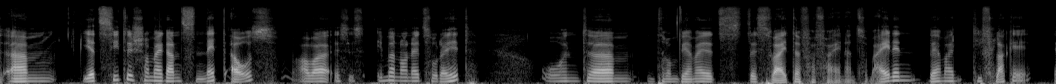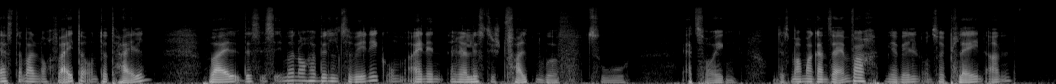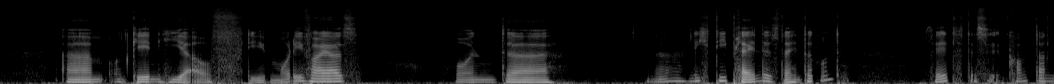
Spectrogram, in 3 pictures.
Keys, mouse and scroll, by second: 7.4 middle click, 7.7-9.1 scroll up 1, 9.1-9.6 scroll up 1, 20.6-22.5 drag, 23.5-25.2 drag, 25.2-28.2 scroll up 1, 28.2-29.8 scroll up 1, 29.8-30.7 scroll down 1, 30.7-31.6 scroll down 1.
